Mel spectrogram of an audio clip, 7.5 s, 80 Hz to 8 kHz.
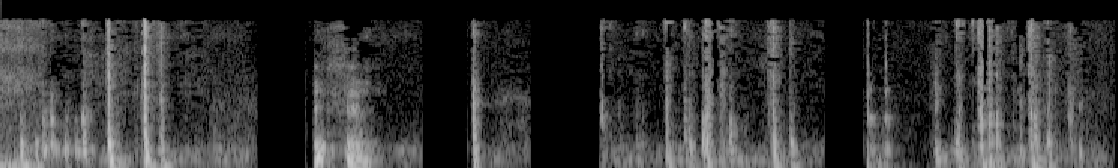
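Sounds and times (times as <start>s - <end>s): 
typing on a computer keyboard: 0.3s - 1.2s, 4.0s - 7.2s.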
